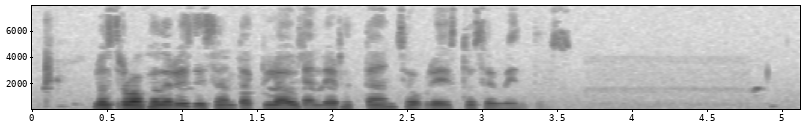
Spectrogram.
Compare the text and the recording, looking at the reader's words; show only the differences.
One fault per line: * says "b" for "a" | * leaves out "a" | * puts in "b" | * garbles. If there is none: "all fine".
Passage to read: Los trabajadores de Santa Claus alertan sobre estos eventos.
all fine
